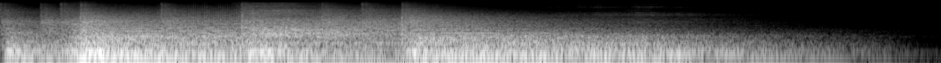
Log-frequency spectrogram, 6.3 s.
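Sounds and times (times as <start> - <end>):
viking fight music ending: 0.0 - 4.3.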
